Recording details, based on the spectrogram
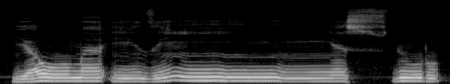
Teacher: Ini hukum bacaan idgham bigunnah, dimasukkan dengan dengung.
